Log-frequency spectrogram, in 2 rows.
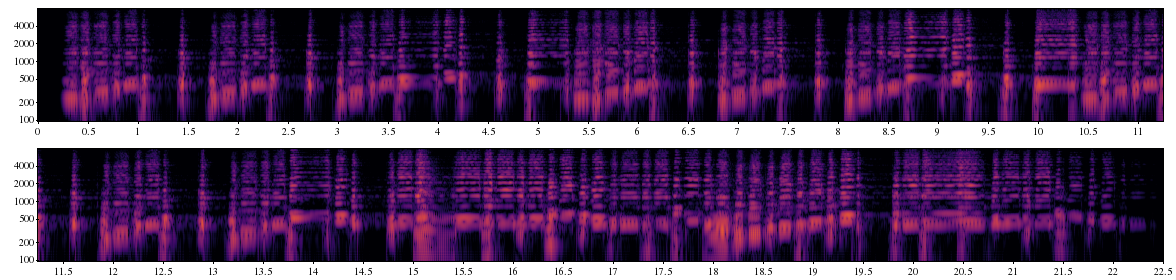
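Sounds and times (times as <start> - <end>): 
Bavarian boarischer folk dance music: 0.3 - 22.3.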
